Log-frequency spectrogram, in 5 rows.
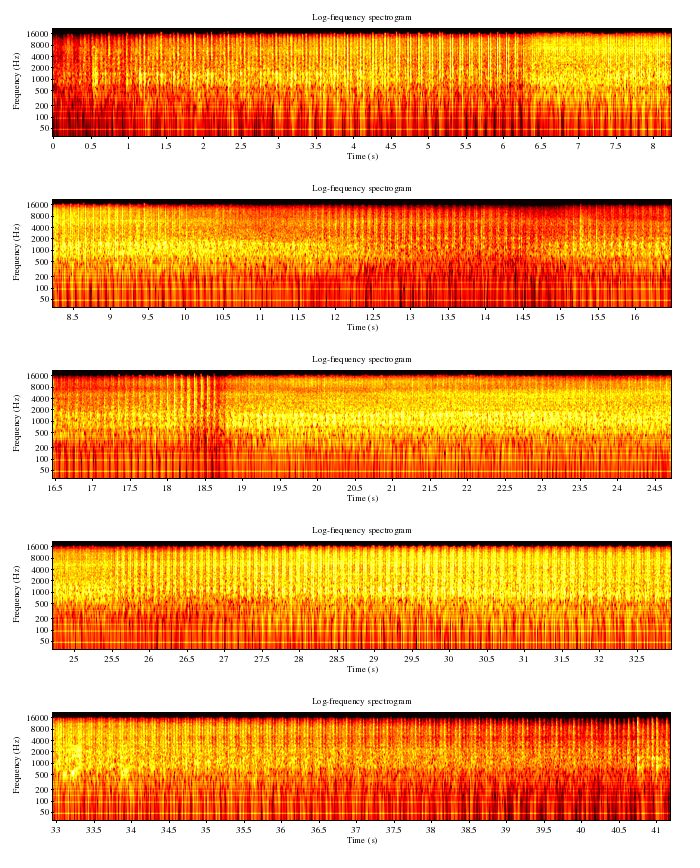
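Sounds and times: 
loud tractor engine idling: 0.0s - 41.1s.

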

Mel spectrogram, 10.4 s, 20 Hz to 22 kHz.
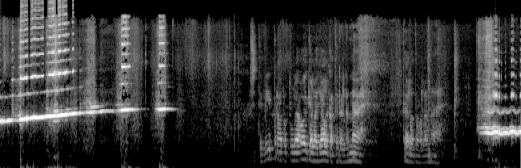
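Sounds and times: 
musical saw played by bending its blade, pitch rising: 0.0s - 2.6s, 9.6s - 10.4s
speech: 5.8s - 7.5s, 8.1s - 9.0s.

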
